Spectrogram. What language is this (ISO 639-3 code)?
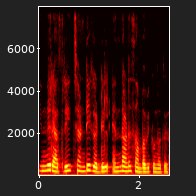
mal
